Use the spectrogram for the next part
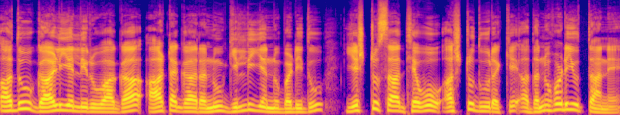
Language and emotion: Kannada, neutral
